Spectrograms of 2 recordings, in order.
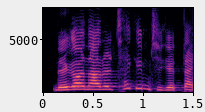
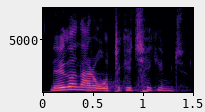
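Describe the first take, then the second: First: 내가 pushed up loud with a rising end, defiant and proud; defiant declaration. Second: Scoffing question. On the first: The flesh boasting to God, with loud defiant pride on 내가. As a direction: declare 내가 나를 책임지겠다 with a proud lift on 내가. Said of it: "이 말이죠". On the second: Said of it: "죽은 나가 나를 어떻게 책임져요". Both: Acted.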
